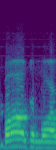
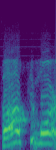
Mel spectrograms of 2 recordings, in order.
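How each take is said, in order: First: The middle consonant is a D sound. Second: The middle consonant is a clear T sound.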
